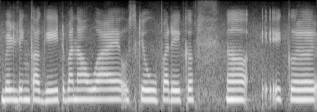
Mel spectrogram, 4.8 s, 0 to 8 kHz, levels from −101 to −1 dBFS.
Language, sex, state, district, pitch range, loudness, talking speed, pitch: Hindi, female, Chhattisgarh, Raigarh, 230-235 Hz, -13 LUFS, 140 wpm, 230 Hz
